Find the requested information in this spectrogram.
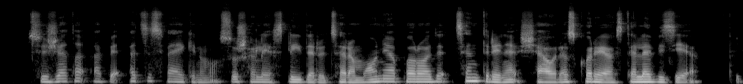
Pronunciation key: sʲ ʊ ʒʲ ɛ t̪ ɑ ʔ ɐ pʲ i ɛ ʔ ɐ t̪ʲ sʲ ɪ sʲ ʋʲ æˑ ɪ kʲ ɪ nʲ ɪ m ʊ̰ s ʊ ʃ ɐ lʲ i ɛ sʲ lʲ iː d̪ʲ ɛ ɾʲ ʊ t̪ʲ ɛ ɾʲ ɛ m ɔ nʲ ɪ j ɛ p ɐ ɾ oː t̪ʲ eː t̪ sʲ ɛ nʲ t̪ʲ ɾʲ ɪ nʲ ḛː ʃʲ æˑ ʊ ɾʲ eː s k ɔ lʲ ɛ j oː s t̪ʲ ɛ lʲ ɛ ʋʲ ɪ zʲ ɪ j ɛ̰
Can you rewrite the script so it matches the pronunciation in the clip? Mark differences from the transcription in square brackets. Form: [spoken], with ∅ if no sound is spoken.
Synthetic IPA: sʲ ʊ ʒʲ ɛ t̪ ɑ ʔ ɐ pʲ i ɛ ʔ ɐ t̪ʲ sʲ ɪ sʲ ʋʲ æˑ ɪ kʲ ɪ nʲ ɪ m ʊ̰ s ʊ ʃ ɐ lʲ i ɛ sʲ lʲ iː d̪ʲ ɛ ɾʲ ʊ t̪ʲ ɛ ɾʲ ɛ m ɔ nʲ ɪ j ɛ p ɐ ɾ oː [d̪ʲ] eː t̪ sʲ ɛ nʲ t̪ʲ ɾʲ ɪ nʲ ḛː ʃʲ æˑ ʊ ɾʲ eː s k ɔ [ɾʲ] ɛ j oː s t̪ʲ ɛ lʲ ɛ ʋʲ ɪ zʲ ɪ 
